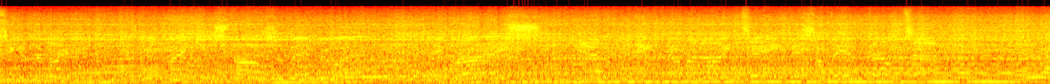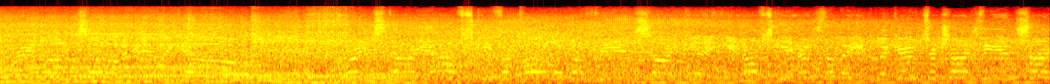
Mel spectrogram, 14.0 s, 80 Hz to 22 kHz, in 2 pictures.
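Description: Several 500cc single-cylinder speedway bike engines revving at the start gate, then racing away from the tapes into the first bend. The note holds steady, then drops sharply about eight and a half seconds in, and several engines can be heard at different pitches after that.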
